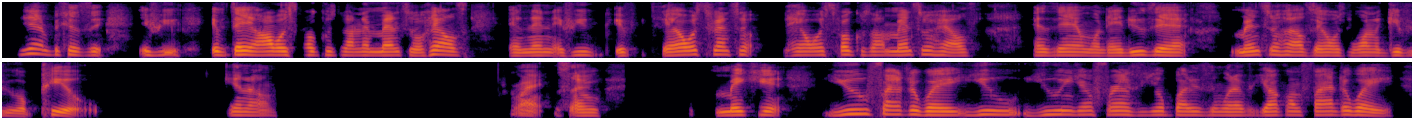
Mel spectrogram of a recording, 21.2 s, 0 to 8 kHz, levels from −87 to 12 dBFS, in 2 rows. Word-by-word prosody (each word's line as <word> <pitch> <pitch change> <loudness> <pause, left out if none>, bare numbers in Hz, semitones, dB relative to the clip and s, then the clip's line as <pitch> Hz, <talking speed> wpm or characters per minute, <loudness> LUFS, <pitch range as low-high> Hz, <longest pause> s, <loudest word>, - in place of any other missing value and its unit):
Yeah, 245 +1 +2
because 195 -3 -2
i 180 - 0 0.3
if - - -1
you - - -1 0.2
if 190 -3 +3
they 205 +1 +8
always 190 0 +4
focus 190 0 -3
on 175 -1 -1
their 175 - +1
mental 175 -2 +2
health 195 -2 +3 0.3
and, 160 0 -1
then, 170 0 +2
if 160 -1 -4
you 180 -1 -3
if 160 - 0 0.2
they 170 - +3
always 200 +3 +4
trying 210 -1 +2
to 205 -2 -4 0.2
they 185 +2 -2
always 190 +1 0
focus 195 -2 -1
on 185 0 -2
mental 200 +2 +1
health 160 -3 -1 0.4
and 170 -1 -2
then 175 -1 +1
when 155 -1 -2
they 155 +1 0
do 185 +4 +2
that 175 -3 +3 0.3
mental 195 +4 +1
health, 175 -3 0
they - - +1
always 165 -1 -1
wanna 165 +1 -1
give 170 +1 -2
you 145 - -4
a 130 - 0
pill. 455 - +1 0.9
You 185 0 0
know? 90 - -3 1.8
Right, - - 0
so, 160 0 0 0.9
make 190 +2 +3
it 190 -2 +2 0.3
you 235 +7 0
find 220 -2 +1
a 215 - +4
way. 185 -1 +4
You 200 +3 -2
you 185 +8 -5
and 205 -1 0
your 205 +1 -3
friends 200 -2 -1
and 175 - -12
your 195 +1 -2
buddies 185 -1 -2
and 180 - -4
whatever, 175 -1 -1
y'all 185 0 +1
gonna 190 +1 -4
find 190 +1 -1
a 205 - +2
way 170 -7 +1
185 Hz, 195 wpm, -24 LUFS, 170-195 Hz, 1.8 s, they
